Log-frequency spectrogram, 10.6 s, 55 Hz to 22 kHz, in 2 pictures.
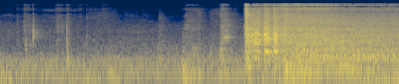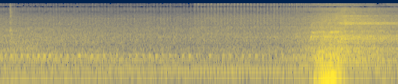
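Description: A 2016 Volkswagen Passat's turbocharged four-cylinder TSI engine, fitted with an Injen cold air intake, starts about three seconds in and settles into a steady idle. Near the end it is briefly revved, rising in pitch and getting louder.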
